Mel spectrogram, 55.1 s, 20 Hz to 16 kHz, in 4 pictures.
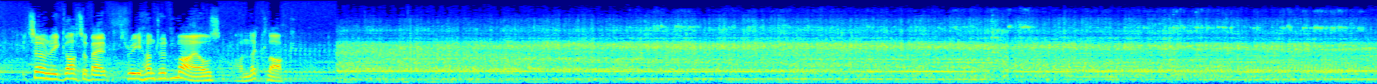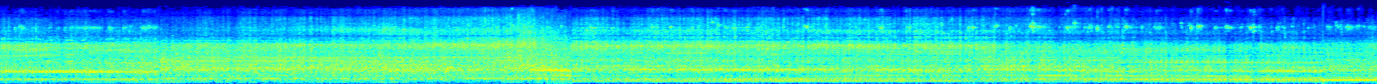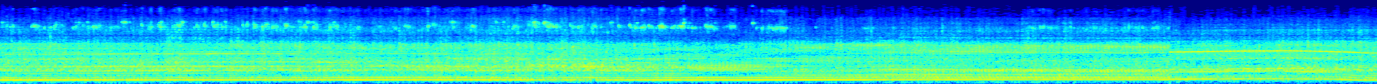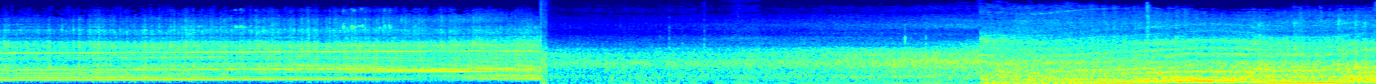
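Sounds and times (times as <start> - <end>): tracked vehicle engines droning: 0.0 - 55.0.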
